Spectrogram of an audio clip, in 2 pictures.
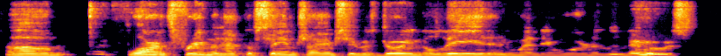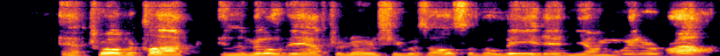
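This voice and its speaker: Older man, high-pitched mellow voice. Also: steady tone, moderate pace, rough recording. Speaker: club member giving a presentation. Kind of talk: informal talk on old radio history. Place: video meeting from home. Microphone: video call.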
